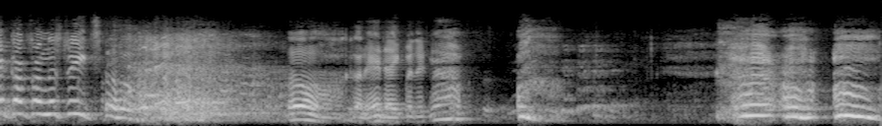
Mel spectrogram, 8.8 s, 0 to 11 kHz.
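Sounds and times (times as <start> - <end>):
speech: 0.2 - 5.4, 7.4 - 8.8
laughter: 1.1 - 3.4, 4.9 - 6.4
man clearing throat: 4.4 - 5.7, 7.2 - 8.8.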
